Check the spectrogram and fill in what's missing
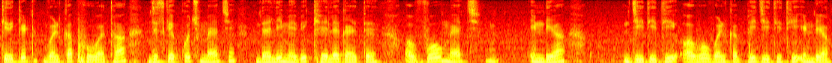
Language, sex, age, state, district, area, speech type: Urdu, male, 18-30, Delhi, Central Delhi, urban, spontaneous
